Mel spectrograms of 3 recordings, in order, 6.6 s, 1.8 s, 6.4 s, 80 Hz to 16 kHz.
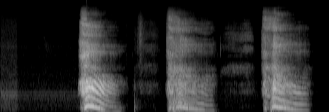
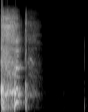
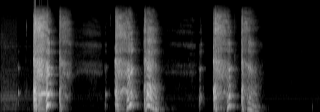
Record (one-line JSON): {"exhalation_length": "6.6 s", "exhalation_amplitude": 26028, "exhalation_signal_mean_std_ratio": 0.38, "cough_length": "1.8 s", "cough_amplitude": 26028, "cough_signal_mean_std_ratio": 0.39, "three_cough_length": "6.4 s", "three_cough_amplitude": 26028, "three_cough_signal_mean_std_ratio": 0.35, "survey_phase": "alpha (2021-03-01 to 2021-08-12)", "age": "65+", "gender": "Female", "wearing_mask": "No", "symptom_none": true, "smoker_status": "Never smoked", "respiratory_condition_asthma": false, "respiratory_condition_other": false, "recruitment_source": "REACT", "submission_delay": "2 days", "covid_test_result": "Negative", "covid_test_method": "RT-qPCR"}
